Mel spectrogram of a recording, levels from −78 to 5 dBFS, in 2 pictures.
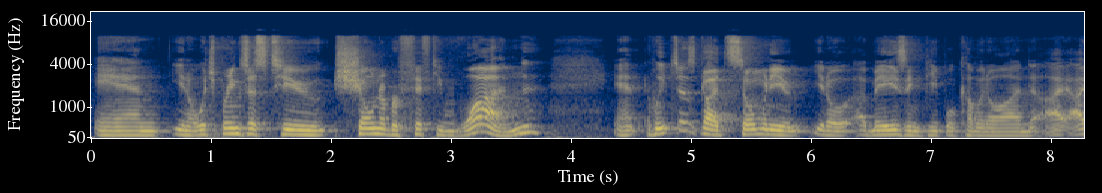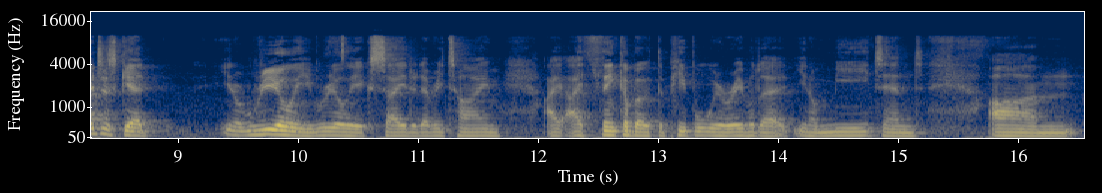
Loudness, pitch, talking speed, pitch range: -18 LUFS, 125 Hz, 175 wpm, 110-145 Hz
